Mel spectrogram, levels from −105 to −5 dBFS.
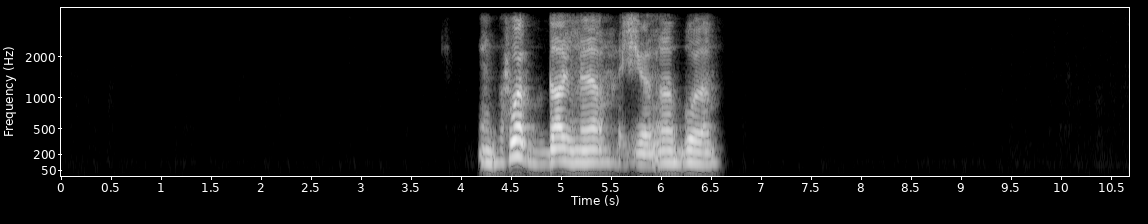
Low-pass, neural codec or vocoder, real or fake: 3.6 kHz; codec, 24 kHz, 1 kbps, SNAC; fake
